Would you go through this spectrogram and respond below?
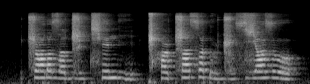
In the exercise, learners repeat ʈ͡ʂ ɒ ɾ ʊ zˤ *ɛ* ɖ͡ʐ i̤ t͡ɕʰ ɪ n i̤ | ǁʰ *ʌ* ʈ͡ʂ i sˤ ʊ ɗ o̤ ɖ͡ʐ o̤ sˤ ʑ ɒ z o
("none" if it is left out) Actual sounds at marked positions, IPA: ɛ, ɒ

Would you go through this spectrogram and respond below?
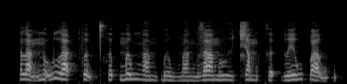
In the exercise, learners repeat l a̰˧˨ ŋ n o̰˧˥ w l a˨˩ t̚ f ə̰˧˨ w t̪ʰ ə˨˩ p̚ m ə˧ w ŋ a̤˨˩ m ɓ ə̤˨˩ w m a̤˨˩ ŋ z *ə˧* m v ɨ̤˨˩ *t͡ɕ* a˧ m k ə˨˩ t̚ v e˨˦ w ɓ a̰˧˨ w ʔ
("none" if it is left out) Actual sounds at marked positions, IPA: a˧, t͡ɕ

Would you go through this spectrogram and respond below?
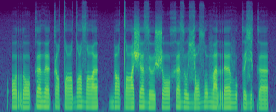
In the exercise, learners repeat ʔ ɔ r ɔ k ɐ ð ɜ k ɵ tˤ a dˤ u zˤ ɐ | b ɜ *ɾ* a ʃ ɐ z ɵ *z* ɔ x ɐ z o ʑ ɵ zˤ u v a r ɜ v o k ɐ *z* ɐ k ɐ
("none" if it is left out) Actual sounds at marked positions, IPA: tˤ, ʃ, ʑ

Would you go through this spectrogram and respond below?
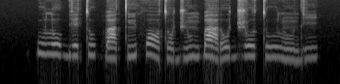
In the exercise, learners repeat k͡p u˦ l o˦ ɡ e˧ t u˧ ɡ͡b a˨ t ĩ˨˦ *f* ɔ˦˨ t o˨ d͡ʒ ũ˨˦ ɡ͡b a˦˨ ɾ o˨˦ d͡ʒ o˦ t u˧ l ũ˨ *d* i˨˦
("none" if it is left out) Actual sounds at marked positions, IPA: f, d

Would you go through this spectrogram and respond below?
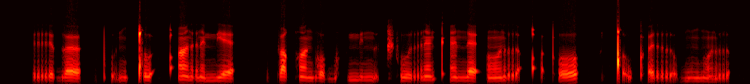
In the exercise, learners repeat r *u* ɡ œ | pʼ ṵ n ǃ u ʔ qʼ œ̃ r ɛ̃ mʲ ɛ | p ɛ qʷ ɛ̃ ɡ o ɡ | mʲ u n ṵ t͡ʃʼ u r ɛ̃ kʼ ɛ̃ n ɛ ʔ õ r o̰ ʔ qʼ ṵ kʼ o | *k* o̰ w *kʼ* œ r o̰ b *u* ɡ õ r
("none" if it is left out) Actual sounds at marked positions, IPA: ø, ǃ, kʼ, ũ

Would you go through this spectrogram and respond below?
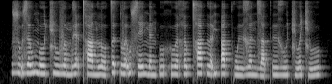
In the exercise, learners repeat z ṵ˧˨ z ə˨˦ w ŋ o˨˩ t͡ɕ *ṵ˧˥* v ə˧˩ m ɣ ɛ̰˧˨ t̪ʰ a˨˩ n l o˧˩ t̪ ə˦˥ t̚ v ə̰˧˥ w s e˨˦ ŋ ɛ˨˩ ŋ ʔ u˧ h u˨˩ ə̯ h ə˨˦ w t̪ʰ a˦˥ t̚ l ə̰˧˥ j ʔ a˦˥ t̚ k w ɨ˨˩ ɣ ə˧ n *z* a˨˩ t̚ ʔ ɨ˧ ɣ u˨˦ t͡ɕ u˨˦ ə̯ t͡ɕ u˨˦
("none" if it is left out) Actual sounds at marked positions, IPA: u˨˩, z

